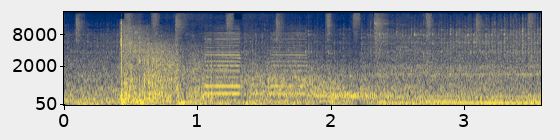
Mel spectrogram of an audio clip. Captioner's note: car backfires; horn honking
